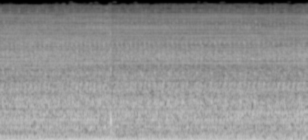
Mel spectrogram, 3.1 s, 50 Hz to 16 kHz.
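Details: Cheap Copart BMW F30 showing about 6,000 miles, first start after long struggle: steady low idle with rough rattly undertone; abnormal noise at idle, source not yet identified.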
